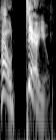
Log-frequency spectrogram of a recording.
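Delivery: very loud, shrill, affronted, indignant huff. Voicing a bar patron upset that the beer ran out: indignant, in a huff. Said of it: "the bar patron in a huff says".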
